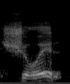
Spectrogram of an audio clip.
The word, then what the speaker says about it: Joel: Y en realidad se pronuncia Joel, así se pronuncia, Joel.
